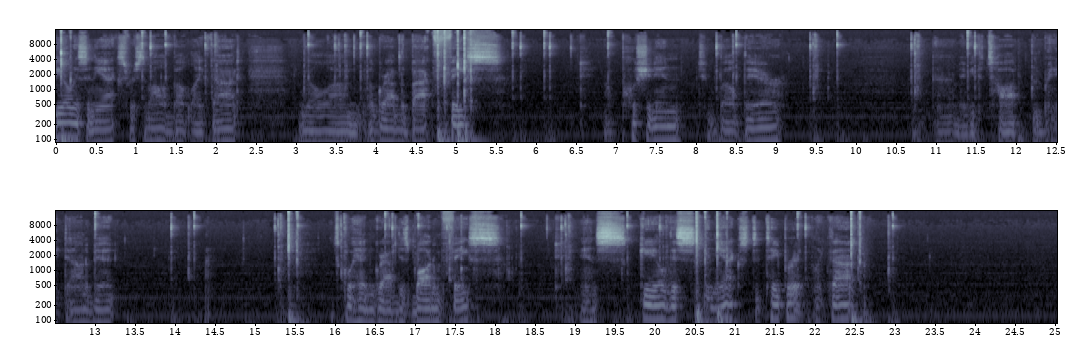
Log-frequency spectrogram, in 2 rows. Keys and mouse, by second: 4.8 a, 5.0 ctrl+Tab, 12.2-14.9 drag, 15.4 a, 20.4 s, 22.4 a.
